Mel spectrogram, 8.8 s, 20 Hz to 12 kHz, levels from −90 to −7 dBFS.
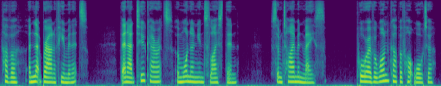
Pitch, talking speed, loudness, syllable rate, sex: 185 Hz, 185 wpm, -21 LUFS, 5.7 syllables/s, female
